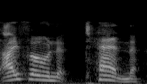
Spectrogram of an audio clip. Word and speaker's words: iPhone X: And excuse me, it's the iPhone 10. Pronounce it correctly. I refuse to say iPhone 10, because there's no iPhone 9. So it's the iPhone X. iPhone X edition. Yeah, because it's X for 10 years, not for iPhone 10.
